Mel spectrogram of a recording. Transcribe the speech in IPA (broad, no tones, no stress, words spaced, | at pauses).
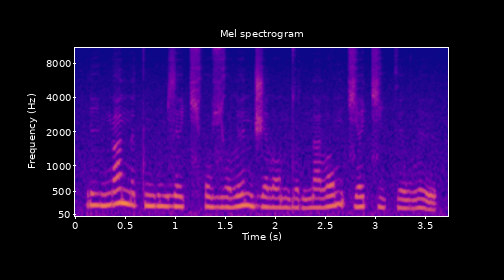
ɾi ŋanɛtŋim zet͡ɕʰoʑʊ lɪnd͡ʒɛlɔ ndodnalɔm t͡ɕɛ t͡ɕikew lɪ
